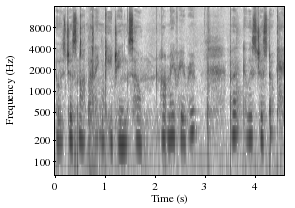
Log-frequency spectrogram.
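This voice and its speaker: A soft-spoken woman at a moderate pace. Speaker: ASMR creator, book reviewer. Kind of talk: book review, ASMR soft speaking.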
